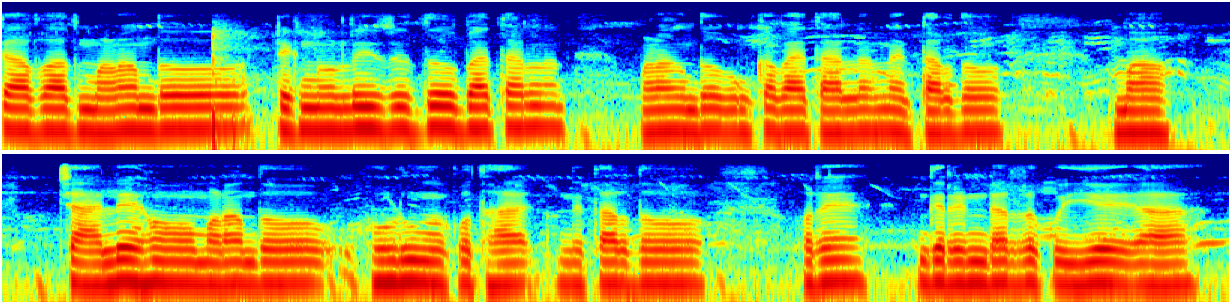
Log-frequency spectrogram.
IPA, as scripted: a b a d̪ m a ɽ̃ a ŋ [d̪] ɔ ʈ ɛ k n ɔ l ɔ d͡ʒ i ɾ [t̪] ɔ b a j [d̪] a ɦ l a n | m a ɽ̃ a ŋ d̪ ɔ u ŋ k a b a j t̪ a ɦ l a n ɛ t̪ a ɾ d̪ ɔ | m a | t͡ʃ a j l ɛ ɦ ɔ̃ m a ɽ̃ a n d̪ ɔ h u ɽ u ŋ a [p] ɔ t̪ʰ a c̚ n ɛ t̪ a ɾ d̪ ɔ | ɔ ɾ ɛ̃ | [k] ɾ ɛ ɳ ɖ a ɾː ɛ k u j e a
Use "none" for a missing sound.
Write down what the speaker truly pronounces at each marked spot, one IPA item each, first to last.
d̪, d̪, t̪, k, ɡ

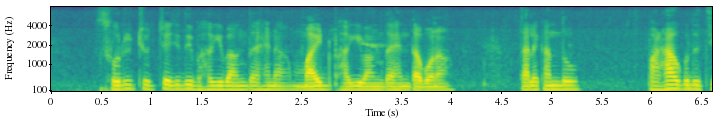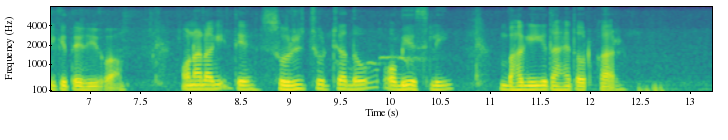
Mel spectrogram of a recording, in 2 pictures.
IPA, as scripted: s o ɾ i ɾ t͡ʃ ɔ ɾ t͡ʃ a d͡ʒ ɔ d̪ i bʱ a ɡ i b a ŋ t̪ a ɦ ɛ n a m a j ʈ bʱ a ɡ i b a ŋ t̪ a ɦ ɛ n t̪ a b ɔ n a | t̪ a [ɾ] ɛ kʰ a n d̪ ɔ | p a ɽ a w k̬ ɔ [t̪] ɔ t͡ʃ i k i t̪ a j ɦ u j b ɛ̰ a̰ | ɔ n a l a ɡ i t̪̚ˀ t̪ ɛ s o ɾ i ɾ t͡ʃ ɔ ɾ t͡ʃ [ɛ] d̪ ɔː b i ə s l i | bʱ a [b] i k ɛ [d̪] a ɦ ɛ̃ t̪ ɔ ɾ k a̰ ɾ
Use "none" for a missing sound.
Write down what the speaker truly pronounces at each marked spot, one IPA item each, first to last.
l, d̪, a, ɡ, t̪

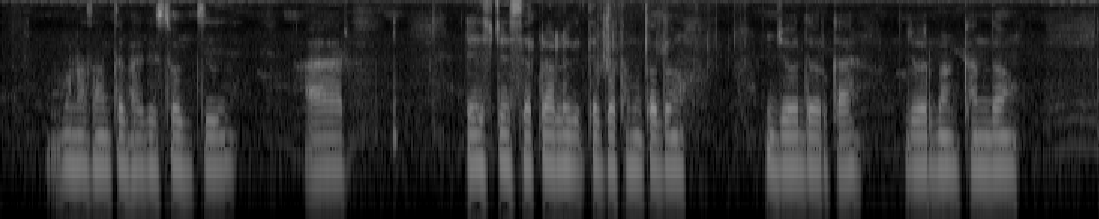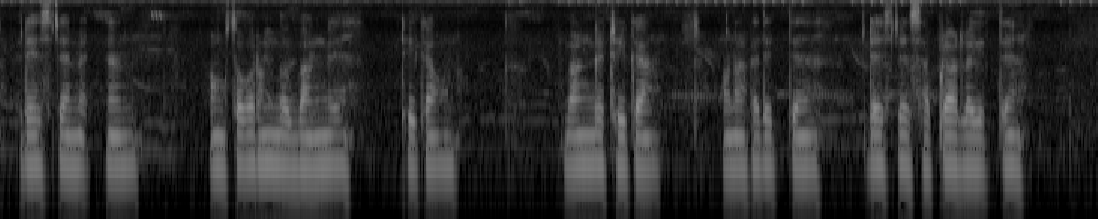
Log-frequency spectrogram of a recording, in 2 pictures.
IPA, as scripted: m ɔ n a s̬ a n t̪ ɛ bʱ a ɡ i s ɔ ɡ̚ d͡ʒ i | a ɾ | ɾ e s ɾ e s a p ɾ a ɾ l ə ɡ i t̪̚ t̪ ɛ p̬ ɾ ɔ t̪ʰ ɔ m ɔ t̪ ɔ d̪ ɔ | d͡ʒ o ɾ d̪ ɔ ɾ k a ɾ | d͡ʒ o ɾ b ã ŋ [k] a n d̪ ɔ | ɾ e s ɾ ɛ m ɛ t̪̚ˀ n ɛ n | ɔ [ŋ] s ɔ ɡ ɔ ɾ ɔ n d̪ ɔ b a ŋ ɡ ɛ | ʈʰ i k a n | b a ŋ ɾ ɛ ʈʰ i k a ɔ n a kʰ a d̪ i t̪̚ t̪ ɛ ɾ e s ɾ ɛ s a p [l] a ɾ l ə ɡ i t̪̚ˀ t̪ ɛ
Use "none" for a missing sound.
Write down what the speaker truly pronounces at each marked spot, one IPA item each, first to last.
kʰ, ŋ, ɾ

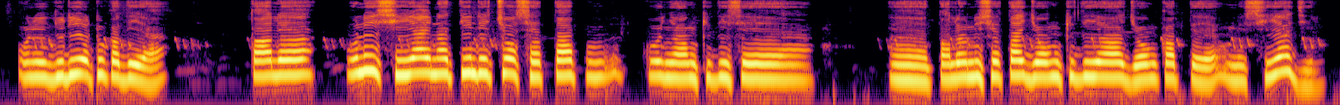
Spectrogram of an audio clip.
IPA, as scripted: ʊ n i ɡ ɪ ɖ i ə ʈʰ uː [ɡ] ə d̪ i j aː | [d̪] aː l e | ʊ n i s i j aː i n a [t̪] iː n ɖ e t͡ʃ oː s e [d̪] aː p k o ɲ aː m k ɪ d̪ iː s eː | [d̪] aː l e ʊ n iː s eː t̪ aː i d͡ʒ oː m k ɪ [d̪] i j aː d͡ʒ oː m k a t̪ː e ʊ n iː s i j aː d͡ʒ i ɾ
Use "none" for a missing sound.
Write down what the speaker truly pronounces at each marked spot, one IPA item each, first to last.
k, t̪, t̪, t̪, t̪, d̪

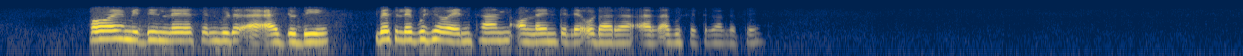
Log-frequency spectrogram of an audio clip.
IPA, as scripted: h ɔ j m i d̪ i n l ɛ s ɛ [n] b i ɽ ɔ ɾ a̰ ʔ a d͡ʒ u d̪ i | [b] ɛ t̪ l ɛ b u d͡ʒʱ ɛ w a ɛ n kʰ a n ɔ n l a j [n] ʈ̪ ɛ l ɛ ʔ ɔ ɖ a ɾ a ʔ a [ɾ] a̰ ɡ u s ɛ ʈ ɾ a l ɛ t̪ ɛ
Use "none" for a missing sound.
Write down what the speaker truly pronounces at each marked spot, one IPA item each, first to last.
n, b, n, ɾ

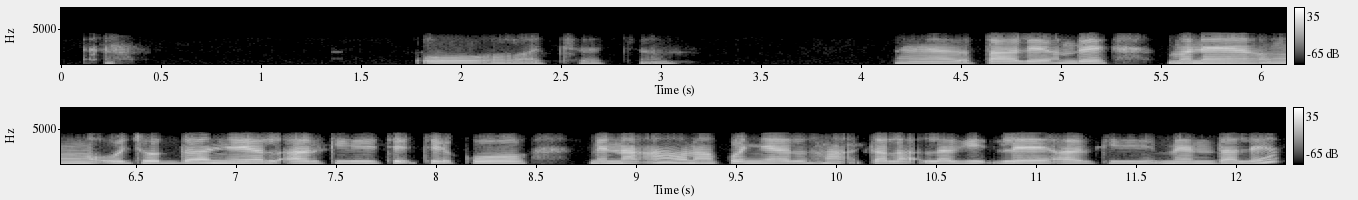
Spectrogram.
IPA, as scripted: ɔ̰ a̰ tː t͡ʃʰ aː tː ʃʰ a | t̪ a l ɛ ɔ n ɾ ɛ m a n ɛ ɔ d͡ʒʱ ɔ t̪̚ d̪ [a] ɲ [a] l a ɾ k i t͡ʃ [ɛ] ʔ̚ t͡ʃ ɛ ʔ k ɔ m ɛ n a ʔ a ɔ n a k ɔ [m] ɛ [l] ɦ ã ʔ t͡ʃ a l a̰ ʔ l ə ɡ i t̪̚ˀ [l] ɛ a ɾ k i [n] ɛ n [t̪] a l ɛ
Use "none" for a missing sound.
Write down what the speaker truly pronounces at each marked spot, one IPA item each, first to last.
a, ɛ, ɛ, ɲ, l, l, m, d̪

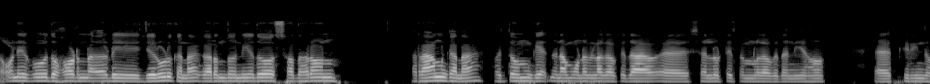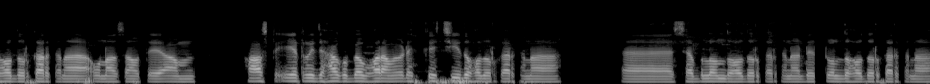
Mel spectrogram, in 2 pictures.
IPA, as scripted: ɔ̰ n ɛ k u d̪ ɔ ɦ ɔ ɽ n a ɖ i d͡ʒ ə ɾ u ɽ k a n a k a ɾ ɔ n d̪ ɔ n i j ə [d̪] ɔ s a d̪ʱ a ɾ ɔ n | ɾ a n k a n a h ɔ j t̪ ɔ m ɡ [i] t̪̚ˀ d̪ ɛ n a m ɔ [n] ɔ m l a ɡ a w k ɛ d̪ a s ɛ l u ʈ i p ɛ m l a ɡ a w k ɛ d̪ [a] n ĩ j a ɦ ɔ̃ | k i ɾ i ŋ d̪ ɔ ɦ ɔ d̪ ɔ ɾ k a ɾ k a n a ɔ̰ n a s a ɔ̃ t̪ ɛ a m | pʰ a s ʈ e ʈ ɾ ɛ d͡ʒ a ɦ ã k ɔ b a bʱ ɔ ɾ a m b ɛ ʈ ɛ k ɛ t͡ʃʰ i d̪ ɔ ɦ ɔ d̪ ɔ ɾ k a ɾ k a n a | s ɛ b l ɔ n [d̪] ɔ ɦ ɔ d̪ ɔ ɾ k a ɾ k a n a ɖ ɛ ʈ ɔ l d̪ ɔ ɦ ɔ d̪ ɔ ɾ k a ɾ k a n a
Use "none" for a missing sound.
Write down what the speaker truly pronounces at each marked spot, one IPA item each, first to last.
d̪, ɛ, n, a, d̪

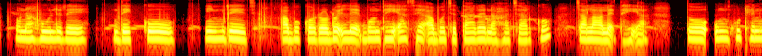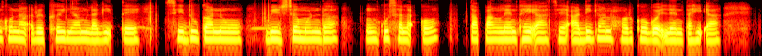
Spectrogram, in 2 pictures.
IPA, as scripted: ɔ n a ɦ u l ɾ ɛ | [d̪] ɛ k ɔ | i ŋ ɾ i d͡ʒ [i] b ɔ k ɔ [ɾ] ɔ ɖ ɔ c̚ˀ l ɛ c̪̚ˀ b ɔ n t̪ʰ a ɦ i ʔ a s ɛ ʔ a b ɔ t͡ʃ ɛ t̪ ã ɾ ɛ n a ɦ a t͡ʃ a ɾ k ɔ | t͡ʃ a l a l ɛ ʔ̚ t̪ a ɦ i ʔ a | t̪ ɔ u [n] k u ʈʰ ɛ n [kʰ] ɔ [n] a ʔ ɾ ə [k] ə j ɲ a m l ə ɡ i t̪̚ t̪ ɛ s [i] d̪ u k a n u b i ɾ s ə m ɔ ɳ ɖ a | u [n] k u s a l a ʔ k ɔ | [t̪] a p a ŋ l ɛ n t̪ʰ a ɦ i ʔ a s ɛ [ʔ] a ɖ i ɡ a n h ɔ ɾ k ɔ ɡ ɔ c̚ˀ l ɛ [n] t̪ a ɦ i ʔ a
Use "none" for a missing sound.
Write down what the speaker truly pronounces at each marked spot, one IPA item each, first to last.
d̪, a, ɾ, ŋ, k, n, kʰ, i, ŋ, t̪, ʔ, n

